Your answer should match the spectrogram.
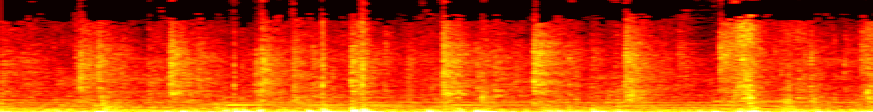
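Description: Soft background music with faint, irregular rubbing and soft knocks of hands rolling bread dough into ropes on a metal baking tray.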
